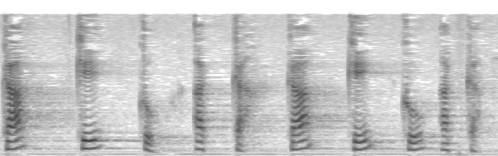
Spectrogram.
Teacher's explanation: কাফ হরফটি উচ্চারিত হয় জিহ্বার শেষের অংশ থেকে, তবে একটু সামনের দিকে আগ বাড়িয়ে কাফ হরফটি উচ্চারিত হয়।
